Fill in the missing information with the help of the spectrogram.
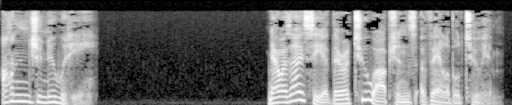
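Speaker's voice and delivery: a headmistress weighing her words; stern principal voice. Acted. Principal continues.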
